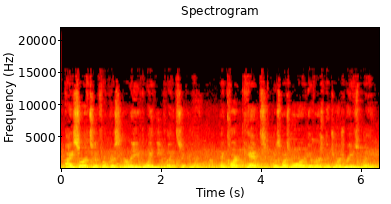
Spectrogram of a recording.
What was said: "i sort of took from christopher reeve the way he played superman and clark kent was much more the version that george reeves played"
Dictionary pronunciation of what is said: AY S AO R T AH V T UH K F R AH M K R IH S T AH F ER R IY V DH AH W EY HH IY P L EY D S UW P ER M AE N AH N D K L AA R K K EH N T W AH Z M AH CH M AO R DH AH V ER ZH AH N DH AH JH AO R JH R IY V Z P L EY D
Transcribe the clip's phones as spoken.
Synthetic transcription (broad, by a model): AY S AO R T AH T UH K F R AH M K R IH S T AH F ER R IY V DH AH W EY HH IY P L EY D S UW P ER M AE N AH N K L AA R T K EH N T W AH Z M AH CH M AO R DH AH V ER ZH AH N DH AH JH AO R JH R IY V Z P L EY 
